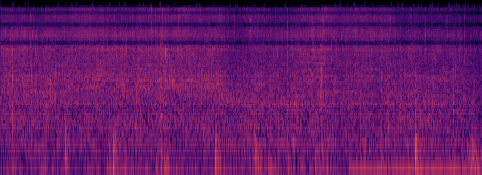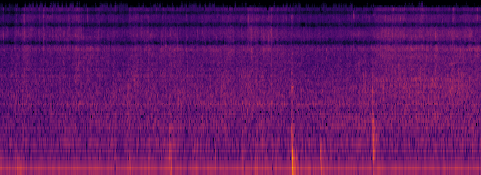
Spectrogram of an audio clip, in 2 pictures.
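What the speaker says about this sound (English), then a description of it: "Just stir our ochros back in." Okra stirred back into a frying tomato stew makes a steady moderate sizzle, with repeated soft spoon taps and scrapes against the pot throughout and a low hum in the background.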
